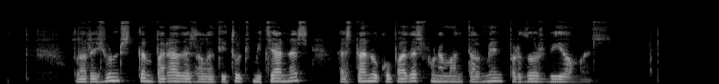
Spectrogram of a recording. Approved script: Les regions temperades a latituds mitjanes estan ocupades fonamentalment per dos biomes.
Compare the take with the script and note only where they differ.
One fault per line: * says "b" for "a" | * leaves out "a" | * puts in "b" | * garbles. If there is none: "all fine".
all fine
